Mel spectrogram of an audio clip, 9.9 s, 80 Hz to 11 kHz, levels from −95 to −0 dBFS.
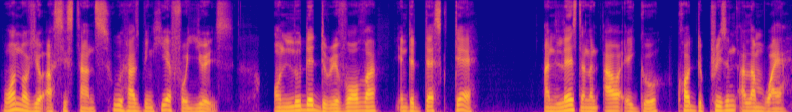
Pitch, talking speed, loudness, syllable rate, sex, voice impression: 115 Hz, 170 wpm, -19 LUFS, 4.9 syllables/s, male, masculine, middle-aged, slightly relaxed, slightly powerful, muffled, halting, raspy, calm, slightly mature, friendly, wild, slightly modest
